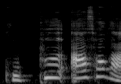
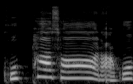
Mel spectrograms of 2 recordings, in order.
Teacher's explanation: 고프 아서가 아니라 우리는 곱아서라고 발음을 하죠. 즉 여기 어간 끝에 으가 모음으로 시작하는 어미 아서를 만나서 얘가 탈락된 거죠. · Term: 모음 탈락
